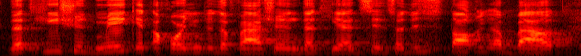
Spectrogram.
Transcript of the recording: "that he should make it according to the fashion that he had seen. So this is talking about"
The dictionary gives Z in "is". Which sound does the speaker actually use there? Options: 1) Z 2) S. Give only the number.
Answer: 2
